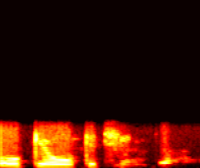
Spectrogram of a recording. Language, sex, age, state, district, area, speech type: Hindi, female, 18-30, Rajasthan, Jodhpur, urban, conversation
